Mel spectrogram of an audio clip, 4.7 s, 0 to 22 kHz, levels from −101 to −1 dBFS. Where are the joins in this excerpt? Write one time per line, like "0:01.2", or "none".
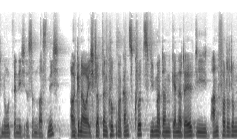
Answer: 0:02.3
